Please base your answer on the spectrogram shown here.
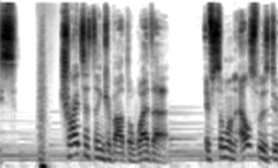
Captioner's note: screen swishes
